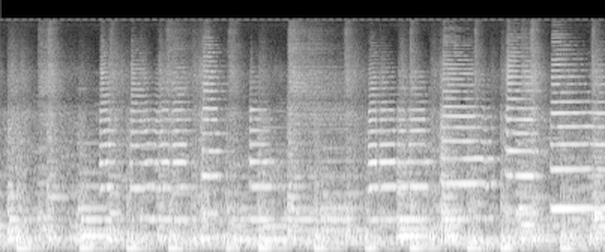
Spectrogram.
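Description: Live jazz band: a trumpet playing a melodic line of held and moving notes over drums with a steady beat.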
